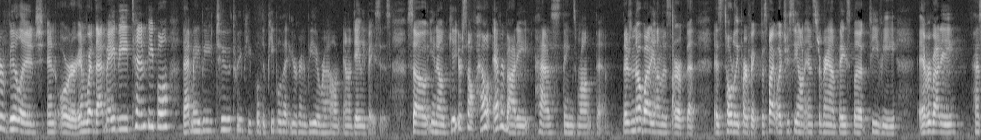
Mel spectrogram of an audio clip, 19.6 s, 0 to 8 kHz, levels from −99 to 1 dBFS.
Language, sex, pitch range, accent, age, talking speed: English, female, 155-195 Hz, American, 30-49, 175 wpm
